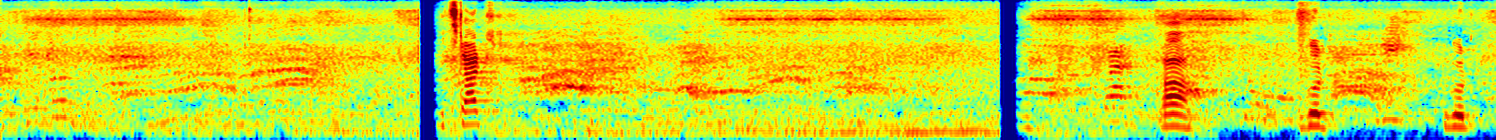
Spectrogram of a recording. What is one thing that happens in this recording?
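Young children talk and chatter nearby.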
